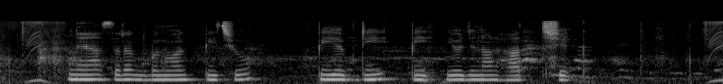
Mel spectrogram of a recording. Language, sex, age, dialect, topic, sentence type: Magahi, female, 25-30, Northeastern/Surjapuri, banking, statement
